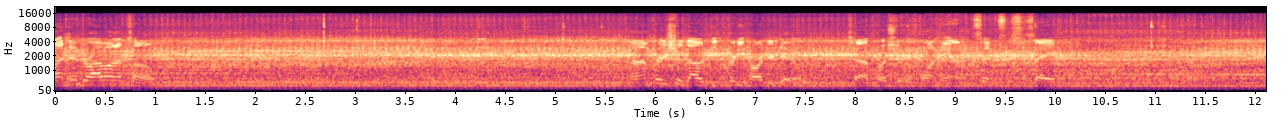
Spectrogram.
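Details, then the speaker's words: Old Rover Turbothrust made in Brisbane, Australia, small single-cylinder engine at full throttle: a steady, buzzy high drone like a leaf blower with no misses or knocks; runs well, normal running. "but yeah other than that it works real well you know sounds like a leaf blower"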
